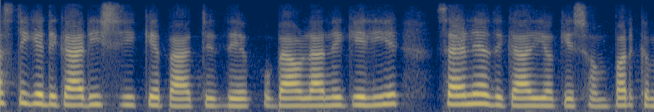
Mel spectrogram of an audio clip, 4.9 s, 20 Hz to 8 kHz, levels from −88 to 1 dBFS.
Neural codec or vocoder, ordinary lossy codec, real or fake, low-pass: codec, 16 kHz, 0.2 kbps, FocalCodec; Opus, 32 kbps; fake; 7.2 kHz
